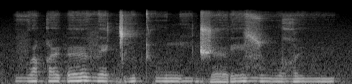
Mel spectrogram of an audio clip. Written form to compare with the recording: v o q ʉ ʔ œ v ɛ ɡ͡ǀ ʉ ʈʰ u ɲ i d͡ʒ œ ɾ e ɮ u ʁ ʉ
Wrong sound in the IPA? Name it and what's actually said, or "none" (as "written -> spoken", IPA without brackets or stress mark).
none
